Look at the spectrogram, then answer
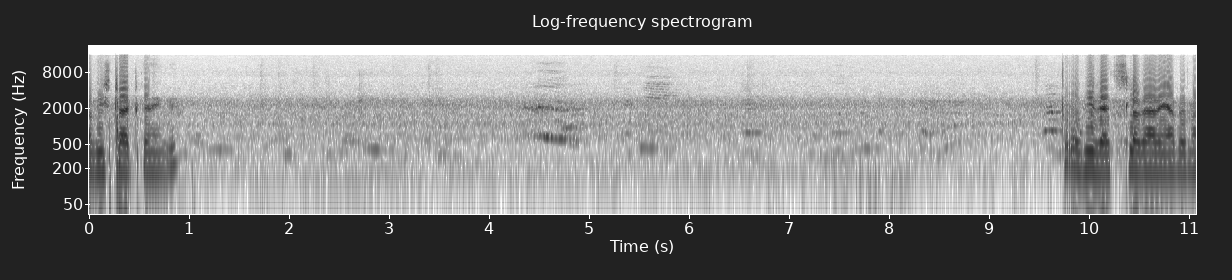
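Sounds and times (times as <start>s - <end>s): faint distant voices: 0.0s - 11.0s
steady background noise: 0.0s - 11.0s.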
